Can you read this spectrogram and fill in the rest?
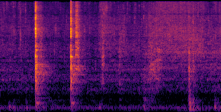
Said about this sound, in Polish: I na koniec, żeby to było, nabrało wszystkich smaków, dodaję troszkę wody. Niech to się przysmaży dobrze. Bo później to odstawimy na chwilę, żeby te wszystkie smaki powchodziły do środka.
